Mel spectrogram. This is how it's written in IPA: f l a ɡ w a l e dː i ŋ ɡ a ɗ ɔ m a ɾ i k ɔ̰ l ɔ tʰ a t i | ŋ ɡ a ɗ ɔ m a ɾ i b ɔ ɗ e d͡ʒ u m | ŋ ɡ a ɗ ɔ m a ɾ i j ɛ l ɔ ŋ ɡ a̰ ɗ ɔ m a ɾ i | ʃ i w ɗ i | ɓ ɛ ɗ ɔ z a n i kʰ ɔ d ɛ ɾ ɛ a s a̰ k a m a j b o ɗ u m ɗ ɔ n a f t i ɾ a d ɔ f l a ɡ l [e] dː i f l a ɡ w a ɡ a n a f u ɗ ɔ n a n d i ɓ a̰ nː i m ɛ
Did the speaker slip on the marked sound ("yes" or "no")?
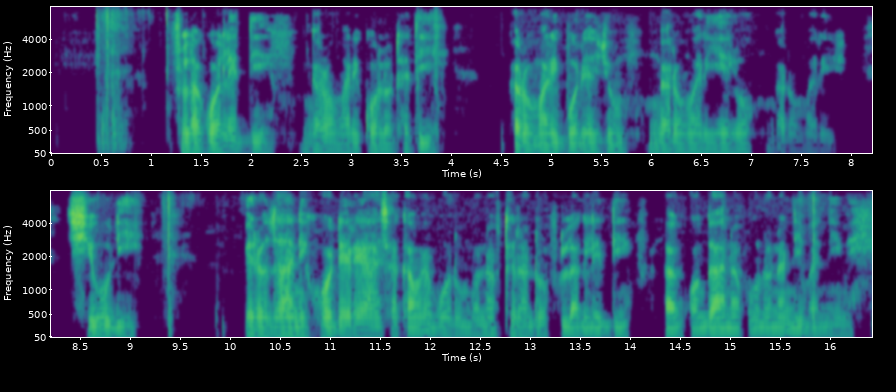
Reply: no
